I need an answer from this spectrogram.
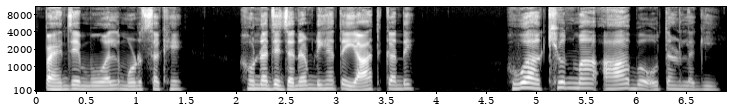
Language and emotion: Sindhi, sad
